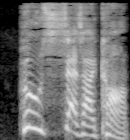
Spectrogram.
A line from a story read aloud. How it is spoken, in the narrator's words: shouted Veruca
